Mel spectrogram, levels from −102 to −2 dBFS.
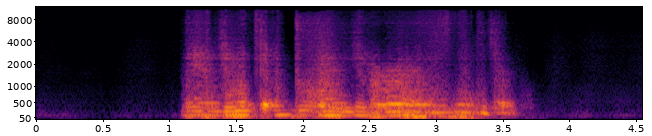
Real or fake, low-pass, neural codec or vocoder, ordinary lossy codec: fake; 10.8 kHz; codec, 44.1 kHz, 0.9 kbps, DAC; AAC, 48 kbps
